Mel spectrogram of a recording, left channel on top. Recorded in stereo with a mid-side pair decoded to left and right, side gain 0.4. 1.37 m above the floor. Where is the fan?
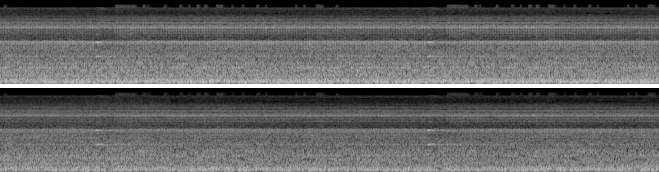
55° left, 1.0 m.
